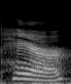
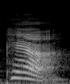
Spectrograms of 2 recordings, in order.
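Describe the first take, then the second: First: The vowel ends with an r sound. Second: The vowel ends without any r sound.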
